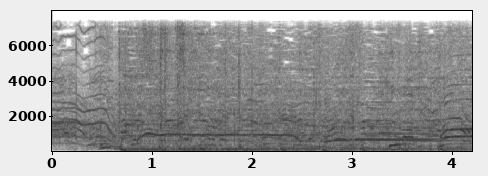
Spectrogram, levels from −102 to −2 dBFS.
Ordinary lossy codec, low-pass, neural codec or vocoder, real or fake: none; 7.2 kHz; none; real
